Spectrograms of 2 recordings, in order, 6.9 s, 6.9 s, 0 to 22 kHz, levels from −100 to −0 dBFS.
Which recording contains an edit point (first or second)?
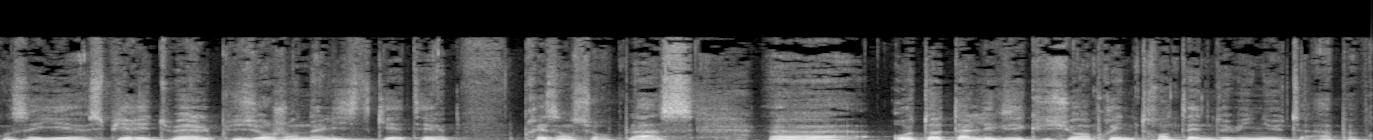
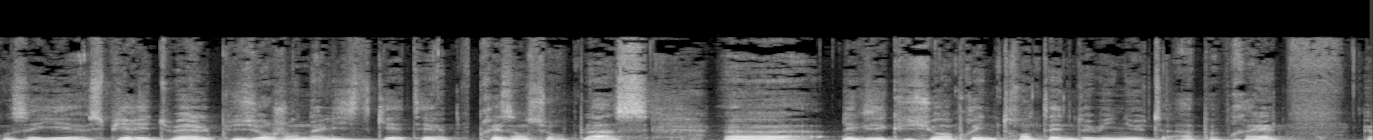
second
